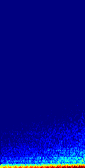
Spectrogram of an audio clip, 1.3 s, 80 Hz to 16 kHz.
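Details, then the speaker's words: 2005 Porsche 987 Boxster S, unknown mileage, sat non-running for years: faint light lifter tick over a steady idle just after a cold start, fading within moments; not a loud knock. "Again, it is not a loud like knocking noise or even a loud like tapping noise. It's just a small lifter noise."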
